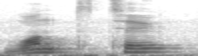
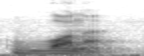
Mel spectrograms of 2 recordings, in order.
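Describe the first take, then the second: First: Both words are said fully and separately. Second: The words are merged into a reduced form. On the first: "So we have want to" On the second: "Want to becomes wanna"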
